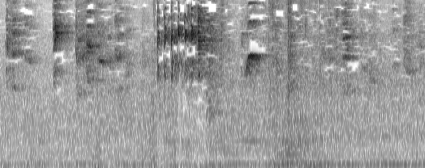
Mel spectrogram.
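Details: Lovebirds kept on a breeding farm, making sharp, high squeaky squawks and short chirps in irregular quick bursts, several birds overlapping, with a low rumbling background.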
